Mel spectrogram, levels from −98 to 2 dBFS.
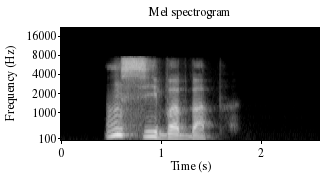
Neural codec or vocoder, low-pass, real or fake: codec, 16 kHz, 0.8 kbps, ZipCodec; 7.2 kHz; fake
